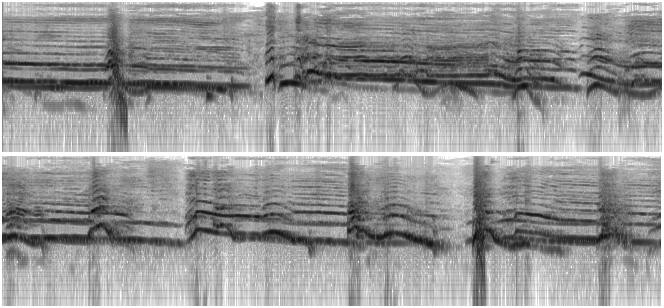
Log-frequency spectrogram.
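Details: Rescued mixed dog joining humans in a group howl, drawn-out quavering wails with rising and falling bends, several voices layered together, punctuated by brief sharp taps.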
